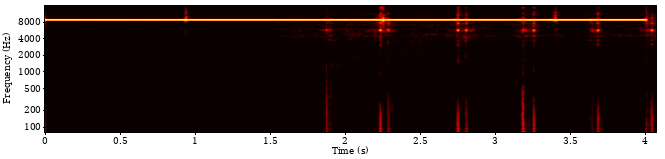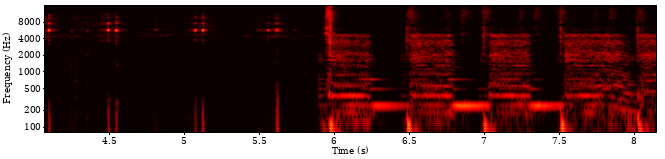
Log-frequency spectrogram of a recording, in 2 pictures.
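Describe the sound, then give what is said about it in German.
A thin, steady high-pitched whistle like tinnitus rings unbroken for about four seconds and then cuts off, while a sharp ticking beat begins beneath it and ends in a burst of bright, buzzy tones. “Termi Tinnitus, das pfeift.”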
